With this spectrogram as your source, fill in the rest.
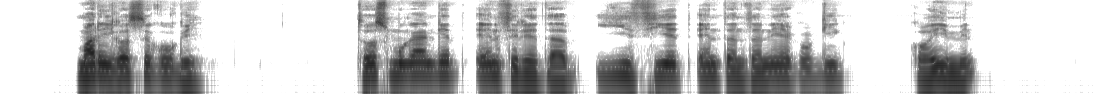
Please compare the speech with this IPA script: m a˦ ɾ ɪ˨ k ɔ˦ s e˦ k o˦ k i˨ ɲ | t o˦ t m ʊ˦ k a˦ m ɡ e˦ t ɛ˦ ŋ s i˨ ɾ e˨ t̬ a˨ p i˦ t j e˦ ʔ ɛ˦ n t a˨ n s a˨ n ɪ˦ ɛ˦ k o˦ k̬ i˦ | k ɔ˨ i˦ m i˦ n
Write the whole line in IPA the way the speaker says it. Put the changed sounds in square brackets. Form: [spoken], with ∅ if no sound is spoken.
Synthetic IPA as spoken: m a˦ ɾ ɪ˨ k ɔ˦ s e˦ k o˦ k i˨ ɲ | t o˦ [s] m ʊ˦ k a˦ [ŋ] ɡ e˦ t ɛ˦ [n] s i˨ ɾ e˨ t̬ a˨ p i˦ [s] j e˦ [t] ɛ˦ n t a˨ n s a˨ n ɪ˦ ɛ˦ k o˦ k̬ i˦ | k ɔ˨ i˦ m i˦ n

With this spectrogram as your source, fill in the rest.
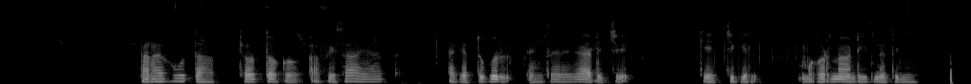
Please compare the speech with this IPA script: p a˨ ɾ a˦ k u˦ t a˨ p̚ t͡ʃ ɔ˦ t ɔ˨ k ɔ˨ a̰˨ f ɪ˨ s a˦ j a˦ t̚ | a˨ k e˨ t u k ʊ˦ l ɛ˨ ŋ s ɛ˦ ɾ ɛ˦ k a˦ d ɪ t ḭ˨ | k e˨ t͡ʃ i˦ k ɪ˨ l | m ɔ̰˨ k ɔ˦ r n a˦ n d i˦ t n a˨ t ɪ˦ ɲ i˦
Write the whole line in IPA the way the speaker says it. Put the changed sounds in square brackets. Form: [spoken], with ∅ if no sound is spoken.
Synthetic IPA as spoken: p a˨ ɾ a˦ k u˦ t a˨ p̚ t͡ʃ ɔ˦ t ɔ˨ k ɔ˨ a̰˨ f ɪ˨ s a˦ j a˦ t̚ | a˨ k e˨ t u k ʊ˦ l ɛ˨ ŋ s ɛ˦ ɾ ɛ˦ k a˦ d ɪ [t͡ʃ] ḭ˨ | k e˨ t͡ʃ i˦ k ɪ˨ l | m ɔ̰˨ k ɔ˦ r n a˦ n d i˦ t n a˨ t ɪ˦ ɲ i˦

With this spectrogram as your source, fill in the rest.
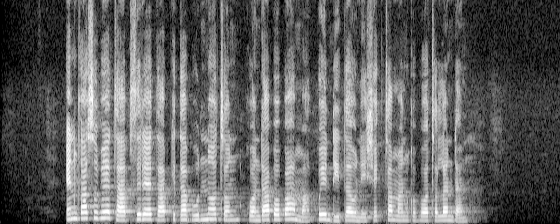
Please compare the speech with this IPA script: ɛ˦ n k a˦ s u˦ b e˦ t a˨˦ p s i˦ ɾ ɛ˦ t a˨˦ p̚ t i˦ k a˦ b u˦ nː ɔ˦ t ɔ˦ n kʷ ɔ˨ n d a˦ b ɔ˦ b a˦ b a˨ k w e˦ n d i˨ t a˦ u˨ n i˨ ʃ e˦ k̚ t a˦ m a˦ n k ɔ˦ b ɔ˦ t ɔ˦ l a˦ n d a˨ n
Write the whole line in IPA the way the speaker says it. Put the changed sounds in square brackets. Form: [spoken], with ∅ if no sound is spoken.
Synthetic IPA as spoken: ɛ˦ n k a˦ s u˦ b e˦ t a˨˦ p s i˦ ɾ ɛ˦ t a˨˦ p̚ [k] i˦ [t] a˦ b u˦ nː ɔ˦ t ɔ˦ n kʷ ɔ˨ n d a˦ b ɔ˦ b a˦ [m] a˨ k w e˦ n d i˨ t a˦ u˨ n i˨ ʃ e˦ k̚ t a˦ m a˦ n k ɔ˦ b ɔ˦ t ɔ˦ l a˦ n d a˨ n

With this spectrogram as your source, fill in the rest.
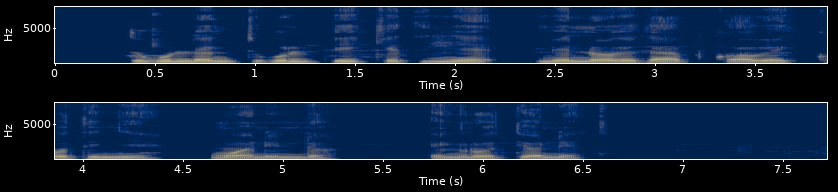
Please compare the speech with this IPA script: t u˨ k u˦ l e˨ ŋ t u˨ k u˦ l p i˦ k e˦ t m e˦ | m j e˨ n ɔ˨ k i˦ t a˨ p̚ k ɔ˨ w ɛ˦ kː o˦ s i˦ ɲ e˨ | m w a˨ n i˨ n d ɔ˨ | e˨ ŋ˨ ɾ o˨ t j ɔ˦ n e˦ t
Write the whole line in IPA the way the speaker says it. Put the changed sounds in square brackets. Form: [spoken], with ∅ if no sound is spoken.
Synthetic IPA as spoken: t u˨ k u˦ l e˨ ŋ t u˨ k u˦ l p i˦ k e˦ t [ɲ] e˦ | m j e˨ n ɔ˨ k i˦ [k] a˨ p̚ k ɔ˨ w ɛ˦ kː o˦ [t] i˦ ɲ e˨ | m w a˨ n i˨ n d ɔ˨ | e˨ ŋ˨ ɾ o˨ t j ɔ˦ n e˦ t

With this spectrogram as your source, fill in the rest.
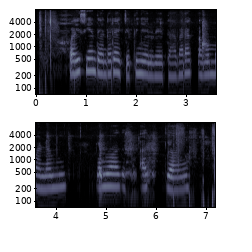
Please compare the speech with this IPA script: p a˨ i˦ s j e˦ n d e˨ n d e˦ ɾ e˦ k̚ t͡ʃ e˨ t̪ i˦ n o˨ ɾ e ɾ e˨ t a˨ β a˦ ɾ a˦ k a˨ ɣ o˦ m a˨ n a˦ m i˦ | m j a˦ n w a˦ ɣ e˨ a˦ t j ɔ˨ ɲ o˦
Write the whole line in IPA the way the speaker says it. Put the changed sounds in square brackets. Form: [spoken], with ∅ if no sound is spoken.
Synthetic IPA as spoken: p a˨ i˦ s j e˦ n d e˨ n d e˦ ɾ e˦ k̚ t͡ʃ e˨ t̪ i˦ [ɲ] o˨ ɾ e ɾ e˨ t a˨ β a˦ ɾ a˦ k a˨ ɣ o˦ m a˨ n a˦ m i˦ | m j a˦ n w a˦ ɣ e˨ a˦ t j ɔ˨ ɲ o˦

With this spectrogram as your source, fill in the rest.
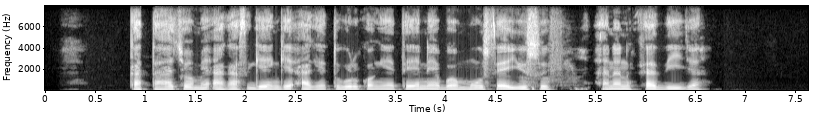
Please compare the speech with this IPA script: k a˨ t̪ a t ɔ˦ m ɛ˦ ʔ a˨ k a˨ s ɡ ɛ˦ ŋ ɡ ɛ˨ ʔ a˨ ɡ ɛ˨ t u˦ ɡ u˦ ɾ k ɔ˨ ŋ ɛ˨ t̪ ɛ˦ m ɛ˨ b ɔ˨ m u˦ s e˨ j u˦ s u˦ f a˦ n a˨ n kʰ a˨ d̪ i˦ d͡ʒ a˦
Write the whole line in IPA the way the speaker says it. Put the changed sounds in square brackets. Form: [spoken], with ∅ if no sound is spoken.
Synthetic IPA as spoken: k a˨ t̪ a [t͡ʃ] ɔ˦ m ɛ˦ ʔ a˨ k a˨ s ɡ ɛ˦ ŋ ɡ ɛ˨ ʔ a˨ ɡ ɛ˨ t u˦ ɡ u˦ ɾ k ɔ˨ ŋ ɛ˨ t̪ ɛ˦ [n] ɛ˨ b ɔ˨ m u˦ s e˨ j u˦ s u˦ f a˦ n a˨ n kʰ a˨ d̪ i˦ d͡ʒ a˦

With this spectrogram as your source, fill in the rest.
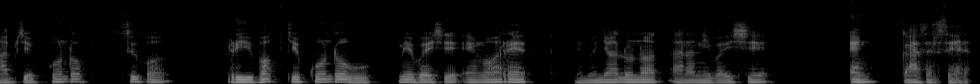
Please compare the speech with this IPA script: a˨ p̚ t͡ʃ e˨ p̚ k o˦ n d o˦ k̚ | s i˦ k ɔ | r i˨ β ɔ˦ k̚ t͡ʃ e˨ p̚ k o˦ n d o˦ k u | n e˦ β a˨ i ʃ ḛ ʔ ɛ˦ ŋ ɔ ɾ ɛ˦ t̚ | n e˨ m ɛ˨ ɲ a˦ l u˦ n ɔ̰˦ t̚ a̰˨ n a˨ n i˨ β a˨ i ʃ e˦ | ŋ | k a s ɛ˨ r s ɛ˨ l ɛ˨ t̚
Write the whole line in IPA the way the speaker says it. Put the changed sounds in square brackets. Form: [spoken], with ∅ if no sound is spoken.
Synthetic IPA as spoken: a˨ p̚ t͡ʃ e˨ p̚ k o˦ n d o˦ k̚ | s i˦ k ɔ | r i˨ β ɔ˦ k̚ t͡ʃ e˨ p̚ k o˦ n d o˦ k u | [m] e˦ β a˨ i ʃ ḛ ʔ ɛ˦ ŋ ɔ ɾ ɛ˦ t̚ | n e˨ m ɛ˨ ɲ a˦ l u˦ n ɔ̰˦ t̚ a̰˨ n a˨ n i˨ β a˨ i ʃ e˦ | ŋ | k a s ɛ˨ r s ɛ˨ [ɾ] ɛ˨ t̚

